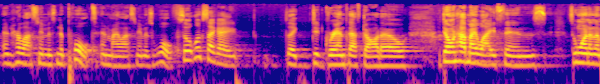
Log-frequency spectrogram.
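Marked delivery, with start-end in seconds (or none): none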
